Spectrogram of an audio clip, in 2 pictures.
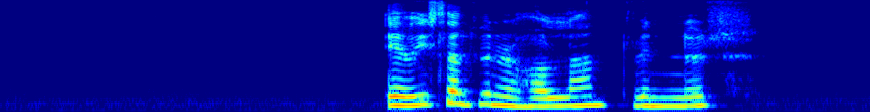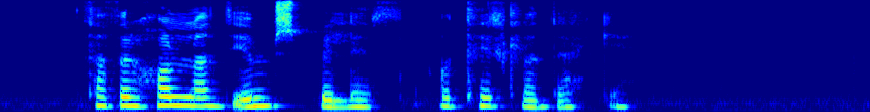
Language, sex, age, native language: Icelandic, female, 50-59, Icelandic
